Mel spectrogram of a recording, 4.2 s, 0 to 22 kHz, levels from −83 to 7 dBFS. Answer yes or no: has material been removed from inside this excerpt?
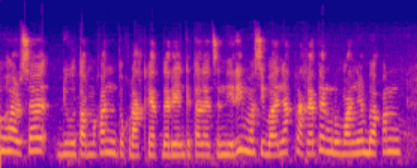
no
